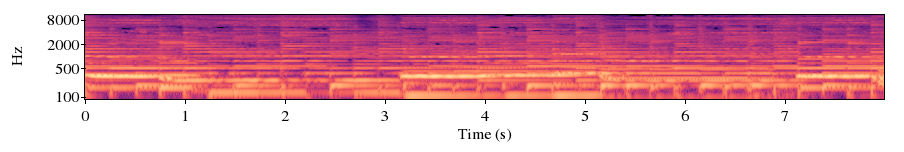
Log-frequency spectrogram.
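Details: Loud acoustic guitar music with strummed and plucked chords throughout, and no animal voice.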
